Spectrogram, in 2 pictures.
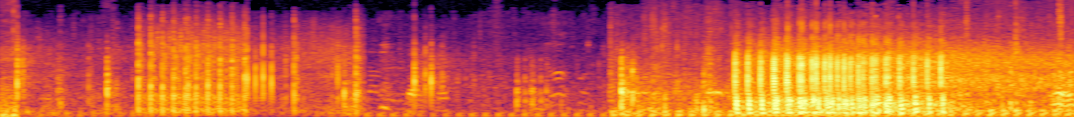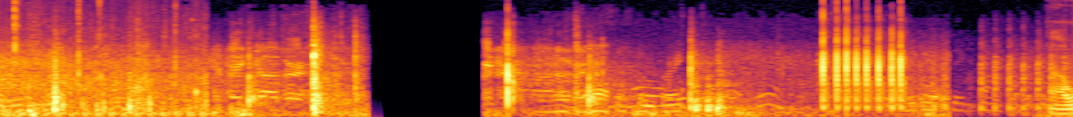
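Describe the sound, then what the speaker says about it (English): Machine gun and small arms fire crackle in bursts during a firefight between Marines and the Taliban, loudest in a sustained stretch near the middle. Voices talk over the shooting throughout, and the sound cuts out briefly toward the end. "we were taking effective machine gun fire, as well as some small arms fire from those buildings"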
